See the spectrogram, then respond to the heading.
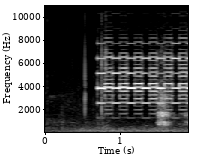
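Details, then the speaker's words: RV keypad/fob door lock with nearly dead AA batteries: quick run of sharp, high electronic beeps in under two seconds while it still unlocks; low-battery warning, not broken. "it's broken all right well let me take a look it's definitely making a weird noise but it is unlocking so i don't think it's broke"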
